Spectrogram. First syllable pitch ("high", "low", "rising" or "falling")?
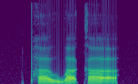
low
